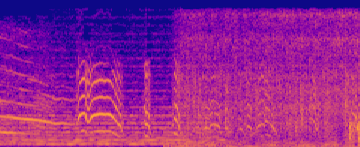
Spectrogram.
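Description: Cartoon mice squeaking in fright: the tail of a high cry gliding down, then a few quick rising-and-falling squeaks, with cartoon background music coming in about a second in.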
